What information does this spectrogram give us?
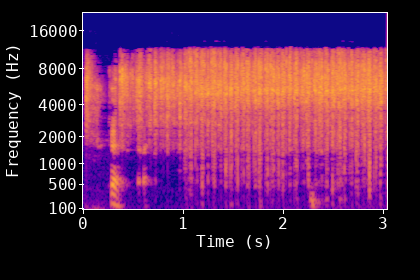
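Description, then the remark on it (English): A handful of dice clattering and rattling steadily for about three seconds, a bright, busy stream of rapid clicks with a brief thud at the start. “I will now roll the dice.”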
